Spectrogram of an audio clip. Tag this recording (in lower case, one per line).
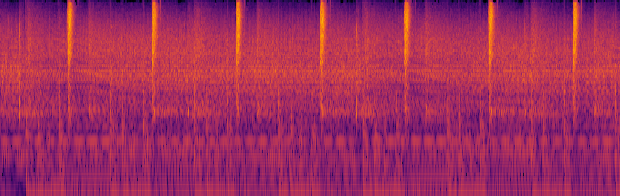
music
